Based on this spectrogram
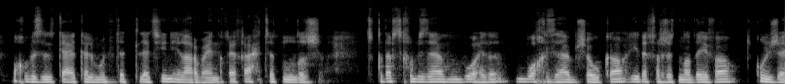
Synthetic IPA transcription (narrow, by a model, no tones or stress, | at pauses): wəxbəzəlkaʕkælmʊd̪ːæt̪ːlæt̪inʔəlæɑɾˤbʕind̪ɑqiqɑħat̪ːæt̪ənd̪ˤəʒ | t̪ə̥qd̪əɾt̪xbəzhæ | bwæxəd̪hæbʃæwkaʔəd̪æxɑɾˤʒət̪nɑd̪ˤifɑt̪kunʒæ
